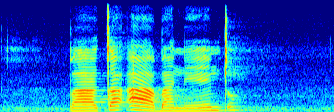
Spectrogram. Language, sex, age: Xhosa, female, 22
